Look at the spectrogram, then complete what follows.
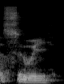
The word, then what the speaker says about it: Sui: main ones we're watching the founders of sui pronounce it s no one else gets it I I I won't be able to say sweet I just won't be able to do but I'll still call it sooie everybody knows what I'm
